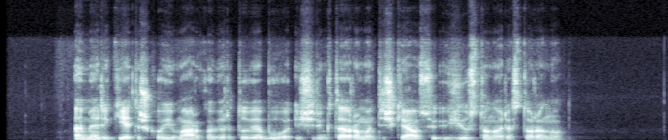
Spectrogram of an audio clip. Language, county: Lithuanian, Vilnius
